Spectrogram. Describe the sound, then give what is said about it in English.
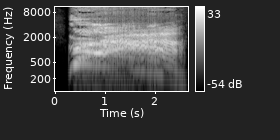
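A player voices the character Cribbit's loud, drawn-out pained scream, holding one strained cry for about two seconds before it sags in pitch and cuts off, with no talking. “Someone hears Cribbit's scream.”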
